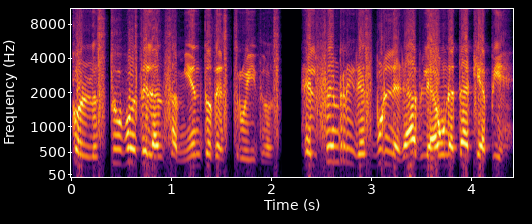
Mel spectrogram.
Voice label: launcher down, Spanish; Battle Engine Aquila; XBOX

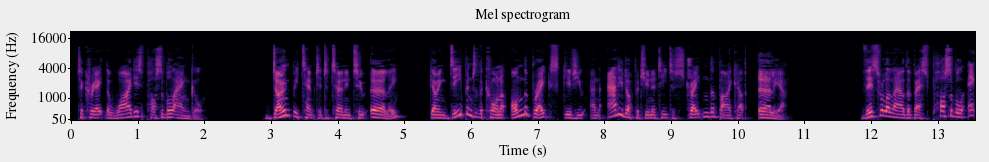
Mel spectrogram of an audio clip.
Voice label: hairpin english; MotoGP 3

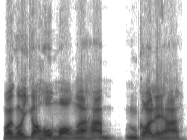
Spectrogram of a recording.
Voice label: "im busy", male; XBOX; civ

